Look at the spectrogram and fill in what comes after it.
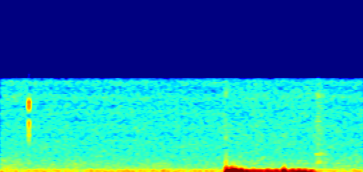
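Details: Young female French Bulldog, nine weeks old and creamy white, giving a single rough, buzzy snore of under a second after a stretch of near silence.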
